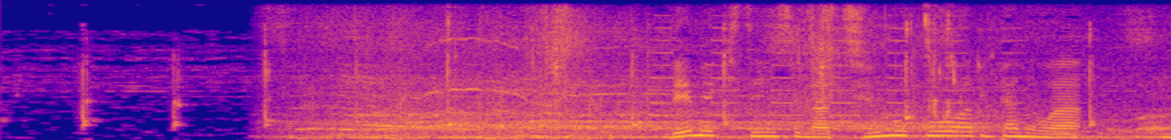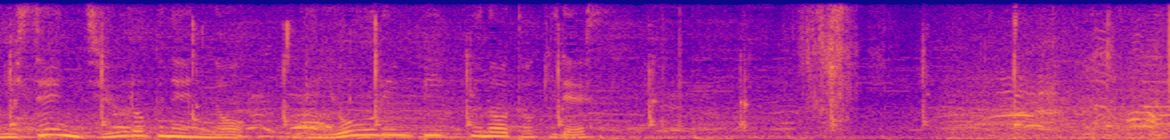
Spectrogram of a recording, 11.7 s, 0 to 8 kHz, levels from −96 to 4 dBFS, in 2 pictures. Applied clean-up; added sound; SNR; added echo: none; Tearing + Drip; 14 dB; none.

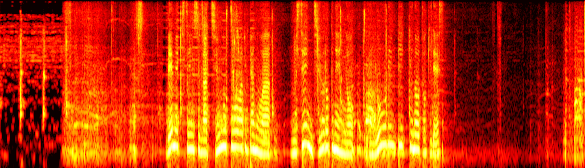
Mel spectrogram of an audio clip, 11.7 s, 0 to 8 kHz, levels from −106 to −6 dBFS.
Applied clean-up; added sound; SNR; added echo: neural mask model RNNoise.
